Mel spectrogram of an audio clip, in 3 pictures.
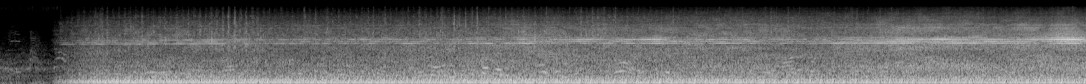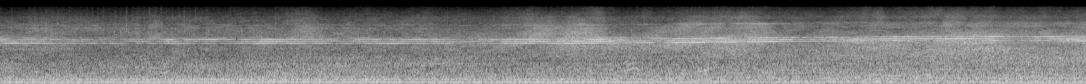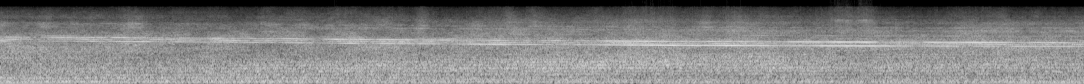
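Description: BAC 167 Strikemaster's Rolls-Royce Viper turbojet running, a steady high-pitched whine over a low hum. About two-thirds of the way through, the whine rises in pitch and then sinks again.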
